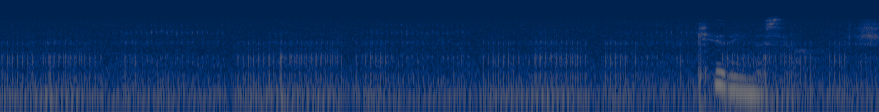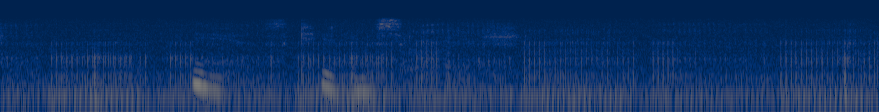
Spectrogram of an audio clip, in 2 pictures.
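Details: A female cat named Pandy, known as a loud purrer, keeps up a low pulsing purr while massaged on a satin pillow. Her breathing sets a slow rhythm, and soft spoken words break in around the middle.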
